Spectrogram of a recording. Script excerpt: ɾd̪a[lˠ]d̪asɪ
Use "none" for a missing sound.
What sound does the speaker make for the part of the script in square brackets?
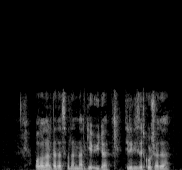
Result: none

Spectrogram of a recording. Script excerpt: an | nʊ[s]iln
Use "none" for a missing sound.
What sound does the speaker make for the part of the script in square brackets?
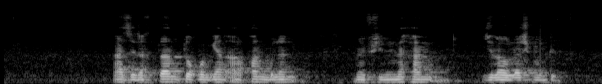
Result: f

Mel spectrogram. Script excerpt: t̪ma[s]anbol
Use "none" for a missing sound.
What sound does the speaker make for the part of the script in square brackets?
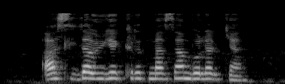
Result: s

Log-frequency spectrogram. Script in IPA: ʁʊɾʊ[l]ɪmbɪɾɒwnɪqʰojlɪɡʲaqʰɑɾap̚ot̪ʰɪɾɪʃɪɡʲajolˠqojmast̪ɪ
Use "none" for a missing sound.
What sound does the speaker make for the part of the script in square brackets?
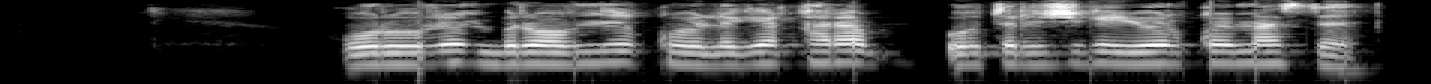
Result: ɾ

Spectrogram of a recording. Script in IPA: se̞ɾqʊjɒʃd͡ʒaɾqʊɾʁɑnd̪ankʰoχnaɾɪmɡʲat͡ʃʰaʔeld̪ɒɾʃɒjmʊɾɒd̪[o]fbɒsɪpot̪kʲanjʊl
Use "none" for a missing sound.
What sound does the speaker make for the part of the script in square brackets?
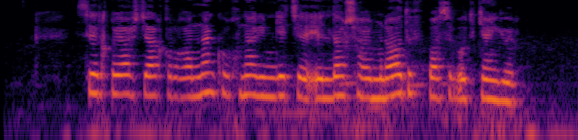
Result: o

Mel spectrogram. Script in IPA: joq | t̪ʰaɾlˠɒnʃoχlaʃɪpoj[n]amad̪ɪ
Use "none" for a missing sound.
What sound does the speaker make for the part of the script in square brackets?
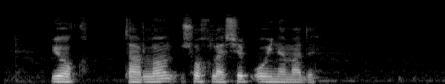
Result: n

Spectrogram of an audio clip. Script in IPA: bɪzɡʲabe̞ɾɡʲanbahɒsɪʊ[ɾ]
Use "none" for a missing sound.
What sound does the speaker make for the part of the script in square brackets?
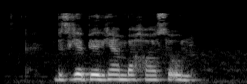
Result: l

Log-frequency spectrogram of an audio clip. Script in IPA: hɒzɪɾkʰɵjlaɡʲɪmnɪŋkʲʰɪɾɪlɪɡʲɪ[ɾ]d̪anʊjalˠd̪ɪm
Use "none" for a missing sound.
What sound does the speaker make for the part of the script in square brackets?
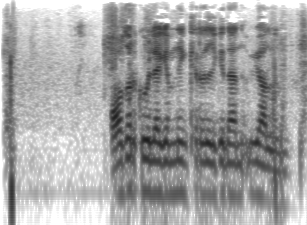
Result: none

